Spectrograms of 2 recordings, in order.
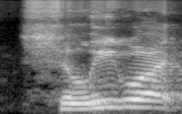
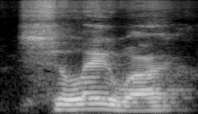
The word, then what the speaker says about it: Shalewa: two ways to pronounce it. Shaliwa is the African American way. Shalewa is the Nigerian way. So my name is actually Yoruba. It's from Nigeria.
